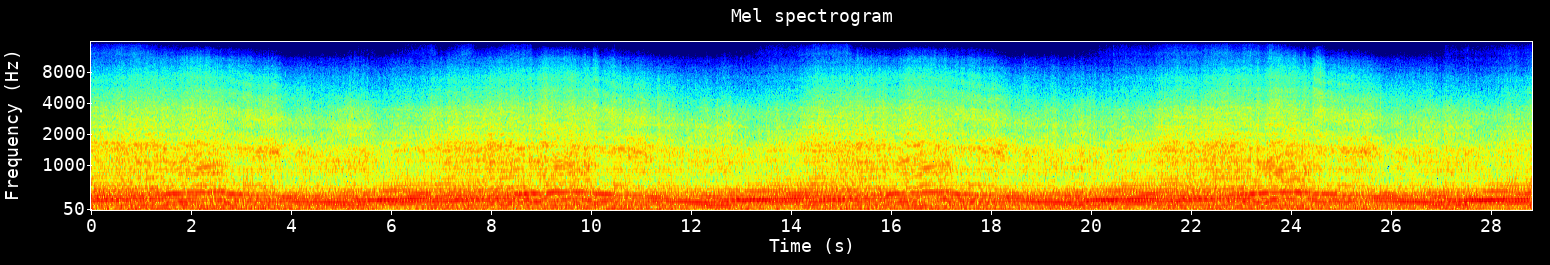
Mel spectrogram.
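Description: Racing pickup truck's engine heard from inside the cab, running hard and loud, its pitch climbing and then dropping back again every six to seven seconds as it laps a short oval, pulling down the straights and easing off into each turn.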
